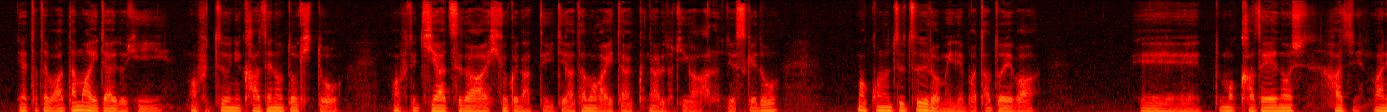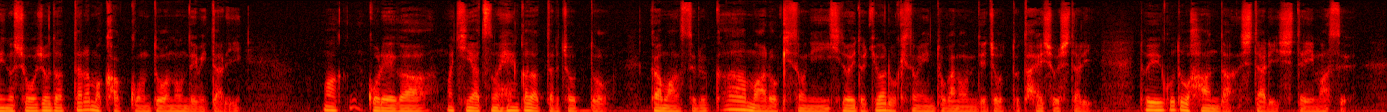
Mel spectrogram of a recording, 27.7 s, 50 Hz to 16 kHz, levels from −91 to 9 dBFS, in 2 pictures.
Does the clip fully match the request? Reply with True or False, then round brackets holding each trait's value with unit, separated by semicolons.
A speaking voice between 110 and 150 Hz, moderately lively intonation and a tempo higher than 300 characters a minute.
False (90 Hz; 3.8 semitones; 350 characters per minute)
